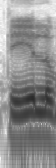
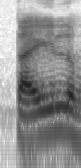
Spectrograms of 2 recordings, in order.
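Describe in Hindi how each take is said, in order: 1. पहला स्वर सादा 'e' है। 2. पहला स्वर 'ai' वाला संयुक्त स्वर है। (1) "हम तेल बोलते हैं" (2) "तैल होता है"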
